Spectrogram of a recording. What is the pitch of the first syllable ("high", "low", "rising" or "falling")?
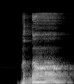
low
